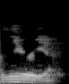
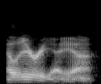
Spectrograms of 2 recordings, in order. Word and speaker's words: Elyria: Elyria. Yep. Elyria, yeah.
